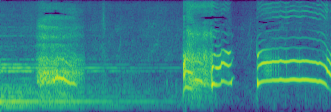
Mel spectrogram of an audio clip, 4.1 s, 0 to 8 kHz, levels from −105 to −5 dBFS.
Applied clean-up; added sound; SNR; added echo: none; none; none; none.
